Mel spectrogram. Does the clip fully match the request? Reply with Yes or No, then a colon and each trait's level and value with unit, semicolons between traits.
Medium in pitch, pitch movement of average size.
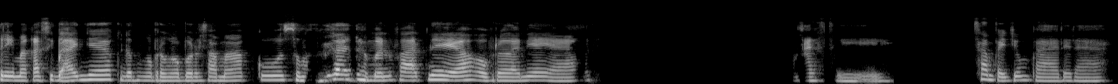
No: medium, 180 Hz; narrow, 1.9 semitones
